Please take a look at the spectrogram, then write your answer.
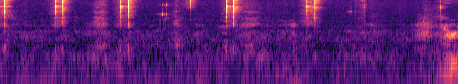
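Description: Computer mouse buttons clicking while working in network simulation software, five or six sharp, faint clicks spaced irregularly over a quiet room background.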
